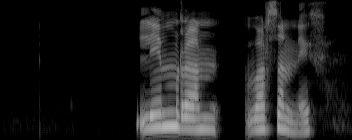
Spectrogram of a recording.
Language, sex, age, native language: Icelandic, female, 10, Icelandic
